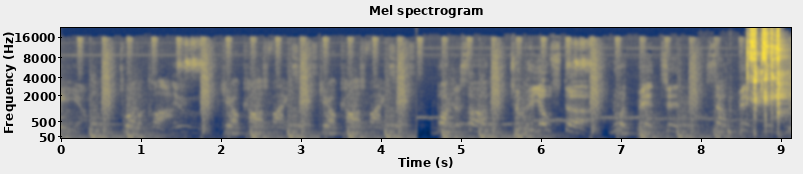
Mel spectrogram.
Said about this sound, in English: That, my friends, is the sound. Sound of a couple of crisp beers being cracked.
